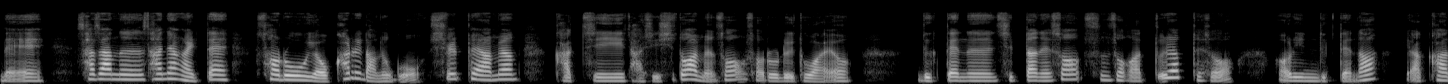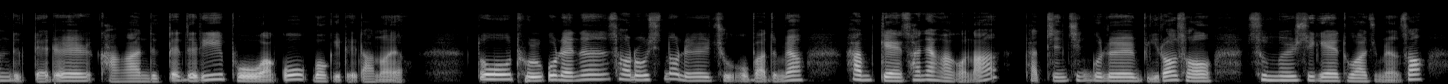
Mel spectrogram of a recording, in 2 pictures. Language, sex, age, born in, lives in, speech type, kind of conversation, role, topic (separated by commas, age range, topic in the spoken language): Korean, female, 20-24, South Korea, Japan, read, expert-assistant, expert, 왜 펭귄은 날지 못할까요?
